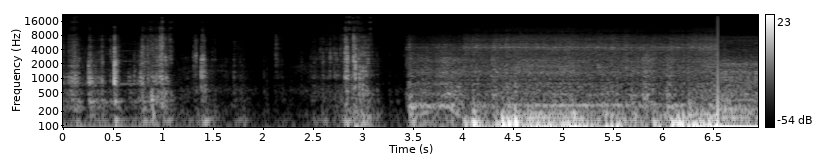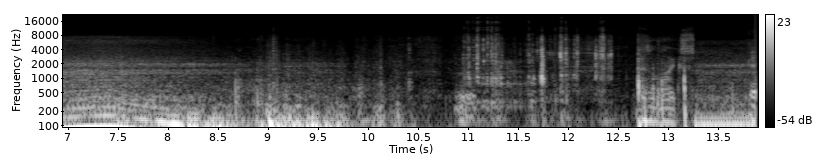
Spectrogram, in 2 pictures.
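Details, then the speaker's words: Saab 900 turbo at about -8°C, started after new vacuum lines: it cranks, catches and settles into a fairly even idle, much smoother than before, with slight cold unsteadiness; the owner thinks it just needs to warm up. "idles a lot smoother. Although it's a little bit elusive, but I think it just needs to warm up."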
